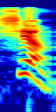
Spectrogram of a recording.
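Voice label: "xing4", mandarin, falling tone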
